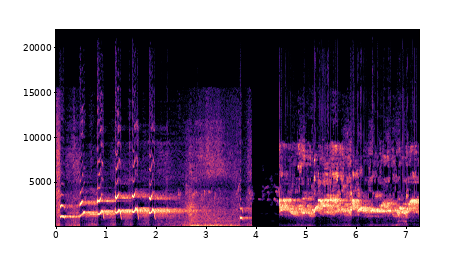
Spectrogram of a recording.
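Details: Courting male cockatiel during breeding, whistling a mating call: rapid clicks with rising whistled notes, a stretch of breathy noise, a short silence, then a new run of higher, wavering whistles.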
